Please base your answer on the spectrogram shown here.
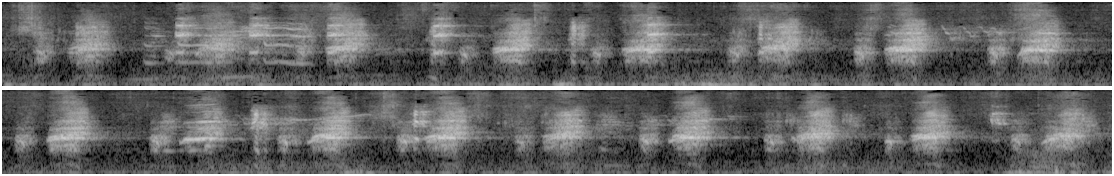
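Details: Domestic guineafowl crossing a road give harsh, grating calls, repeated in a quick chattering rhythm about every half second.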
